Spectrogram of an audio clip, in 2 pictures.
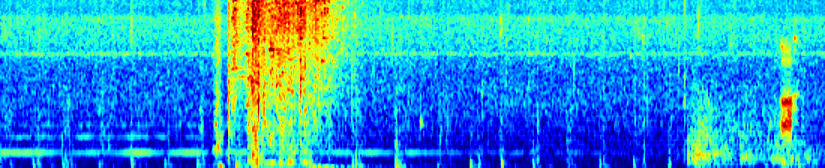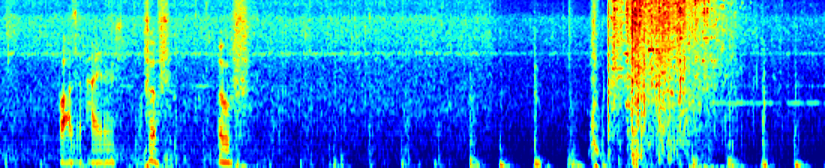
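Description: Heavy footsteps thud steadily over the ground.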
